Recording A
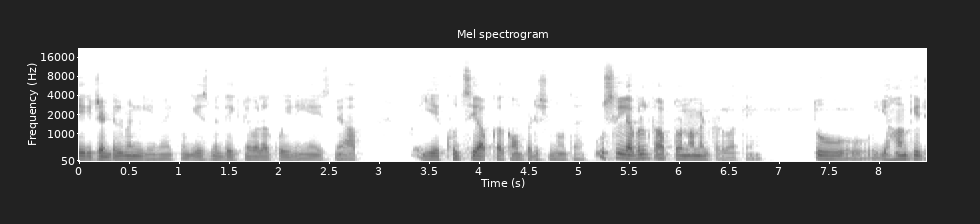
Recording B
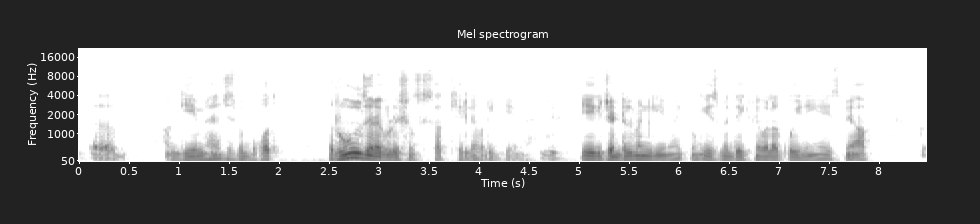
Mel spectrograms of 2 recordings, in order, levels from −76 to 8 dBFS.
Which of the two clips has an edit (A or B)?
A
